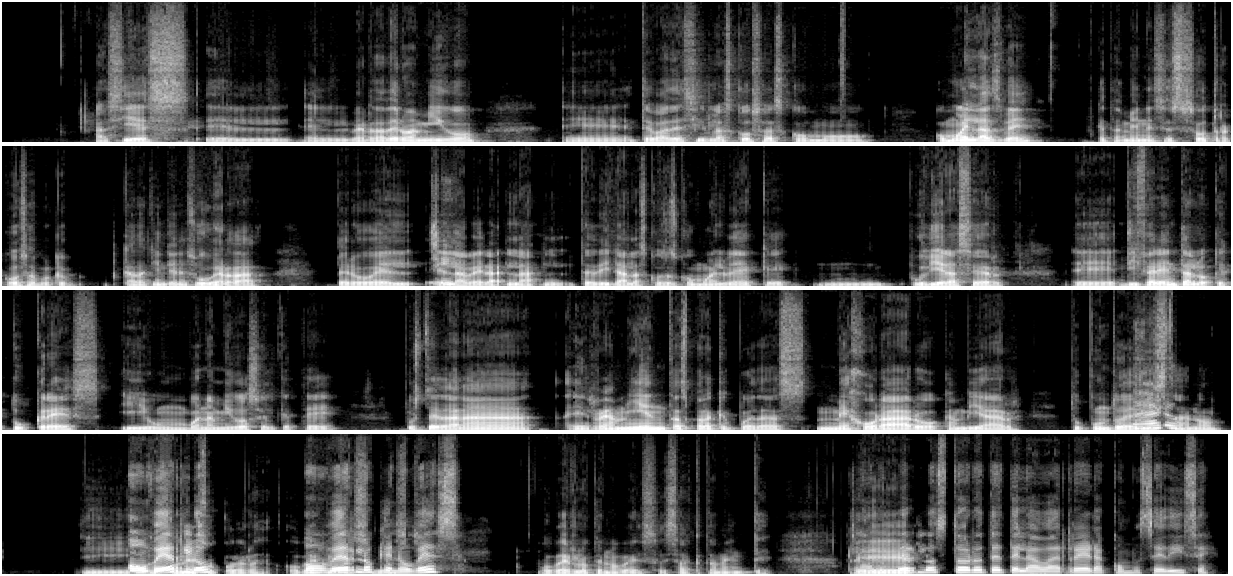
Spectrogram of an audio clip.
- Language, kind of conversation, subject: Spanish, podcast, ¿Cómo construyes amistades duraderas en la vida adulta?
- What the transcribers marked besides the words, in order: tapping; other background noise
